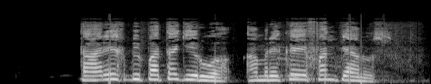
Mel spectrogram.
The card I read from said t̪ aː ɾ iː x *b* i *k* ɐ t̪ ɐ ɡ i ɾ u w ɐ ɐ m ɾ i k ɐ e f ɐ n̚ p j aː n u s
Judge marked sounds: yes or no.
yes, no

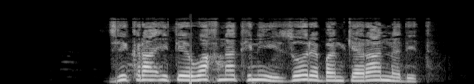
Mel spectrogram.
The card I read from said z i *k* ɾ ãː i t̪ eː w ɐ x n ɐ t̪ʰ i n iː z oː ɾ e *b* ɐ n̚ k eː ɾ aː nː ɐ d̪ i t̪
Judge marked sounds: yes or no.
yes, yes

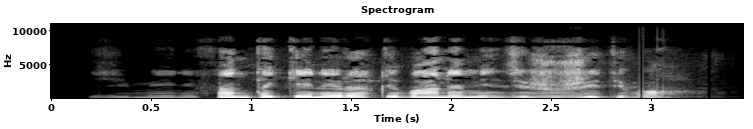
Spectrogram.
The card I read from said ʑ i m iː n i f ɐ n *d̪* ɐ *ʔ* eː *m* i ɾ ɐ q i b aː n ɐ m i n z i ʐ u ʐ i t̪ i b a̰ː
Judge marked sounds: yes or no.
no, no, no

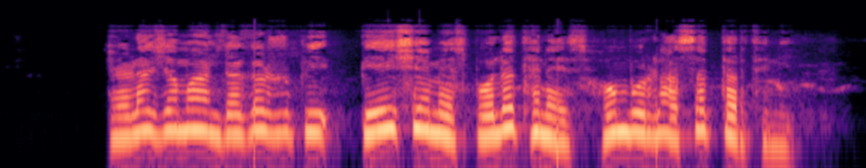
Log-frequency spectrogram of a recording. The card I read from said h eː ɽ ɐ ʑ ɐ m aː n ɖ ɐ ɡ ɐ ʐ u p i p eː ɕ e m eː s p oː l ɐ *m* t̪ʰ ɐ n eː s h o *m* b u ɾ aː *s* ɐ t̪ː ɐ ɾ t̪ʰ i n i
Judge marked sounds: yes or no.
no, yes, yes

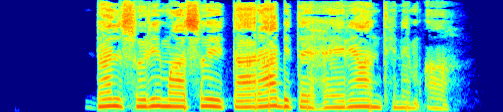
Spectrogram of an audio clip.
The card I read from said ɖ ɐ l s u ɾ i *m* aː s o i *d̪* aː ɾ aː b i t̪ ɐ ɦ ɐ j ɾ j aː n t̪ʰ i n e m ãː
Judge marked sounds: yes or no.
yes, no

